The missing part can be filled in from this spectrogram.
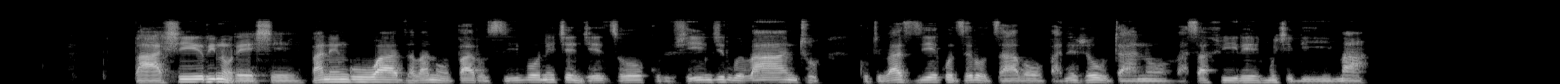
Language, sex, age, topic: Ndau, male, 36-49, health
